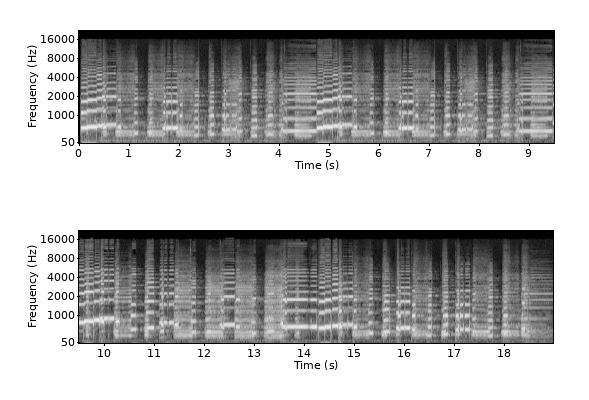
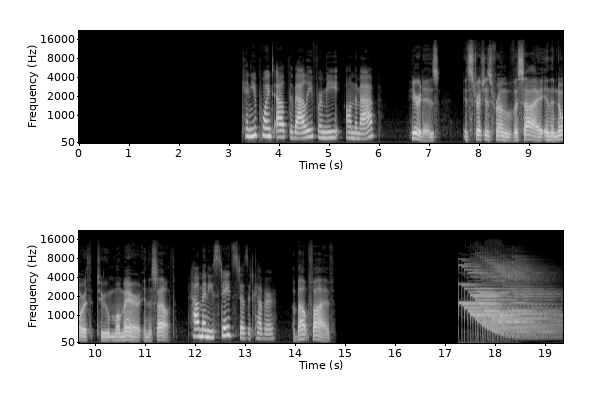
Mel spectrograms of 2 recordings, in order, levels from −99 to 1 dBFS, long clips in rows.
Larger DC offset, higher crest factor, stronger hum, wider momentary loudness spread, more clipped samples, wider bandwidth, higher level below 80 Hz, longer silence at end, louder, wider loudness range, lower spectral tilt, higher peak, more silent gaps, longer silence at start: neither; about the same, 14 dB vs 18 dB; neither; about the same, 12 LU vs 13 LU; neither; first, 15.5 kHz vs 13.5 kHz; first, -52 dBFS vs -76 dBFS; about the same, 0 s vs 0 s; first, -14 LUFS vs -23 LUFS; about the same, 5 LU vs 7 LU; second, -2.5 dB/octave vs -5 dB/octave; first, -2 dBFS vs -8 dBFS; second, none vs 14.82-17.24 s; second, 0 s vs 3.3 s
